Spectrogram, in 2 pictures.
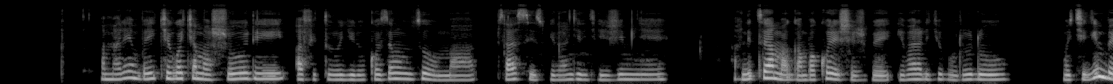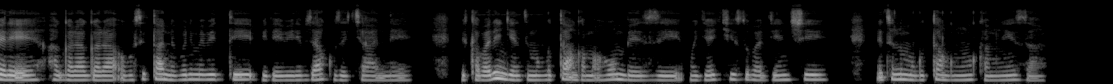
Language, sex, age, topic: Kinyarwanda, female, 36-49, education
